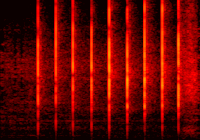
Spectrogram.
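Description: Wooden paintbrush handles tapped together in a quick run of about ten light clicks, five or six a second, knocking watercolour paint off the loaded brush to splatter it onto the paper.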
